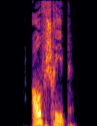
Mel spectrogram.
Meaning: first/third-person singular dependent preterite of aufschreiben
- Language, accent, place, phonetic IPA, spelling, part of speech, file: German, Germany, Berlin, [ˈaʊ̯fˌʃʁiːp], aufschrieb, verb, De-aufschrieb.ogg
